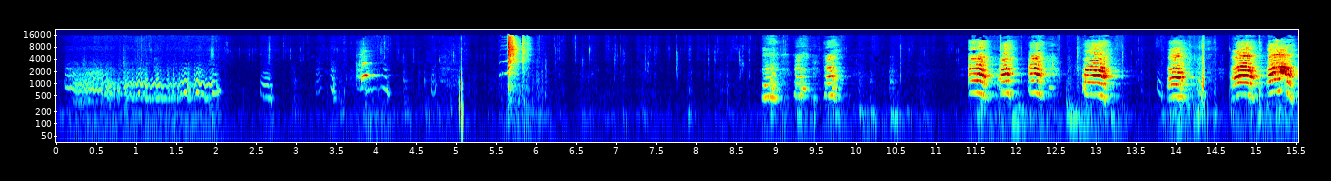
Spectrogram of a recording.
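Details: Three-day-old puppies giving sharp, wavering squeals. They come in scattered bursts, grow louder and more frequent toward the end, and there are brief pauses and a few clicks between them.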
